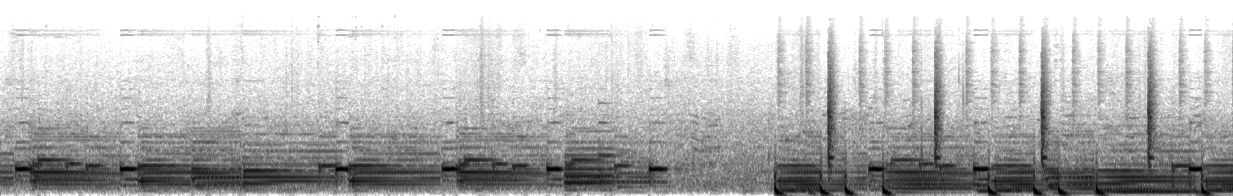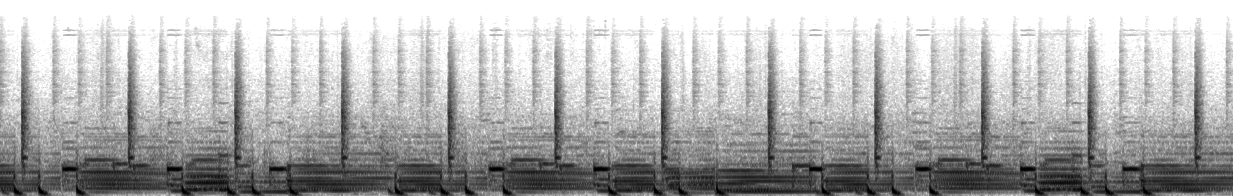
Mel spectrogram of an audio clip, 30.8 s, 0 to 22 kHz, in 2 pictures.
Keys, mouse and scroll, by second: 3.8 Tab, 5.5 shift+click, 6.8 ctrl+l, 8.9 ctrl+l, 10.6 scroll down 1, 11.0 middle click, 11.9-12.3 scroll up 1, 12.9 Tab, 13.2 scroll up 1, 16.1 double click, 17.1 middle click, 19.5 scroll up 1, 21.5 shift+click, 22.5 shift+click, 24.9 shift+click, 25.6 middle click, 26.9 shift+click, 27.3 middle click, 27.3 shift+click, 28.2-28.5 scroll down 1, 29.2 shift+click, 29.9 middle click.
